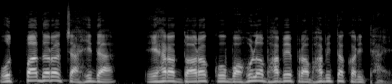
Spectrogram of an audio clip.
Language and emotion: Odia, neutral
